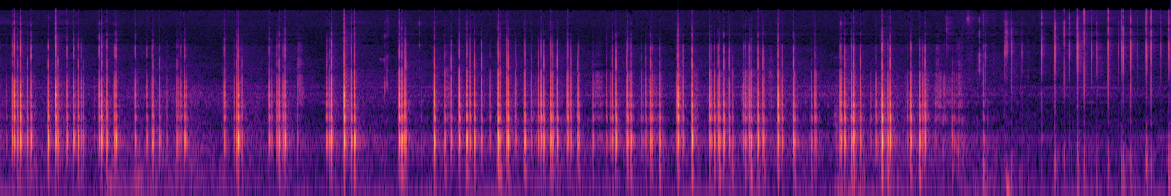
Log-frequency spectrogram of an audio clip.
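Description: Fingertips tap and scratch the front cover and spine of a solid Harry Potter paperback book with an orange paper cover. Many rapid, dry taps with almost no ring mix with soft scratching, and the tone sits in a papery mid-range.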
